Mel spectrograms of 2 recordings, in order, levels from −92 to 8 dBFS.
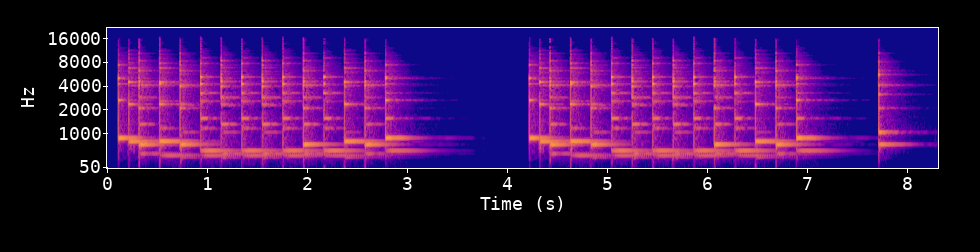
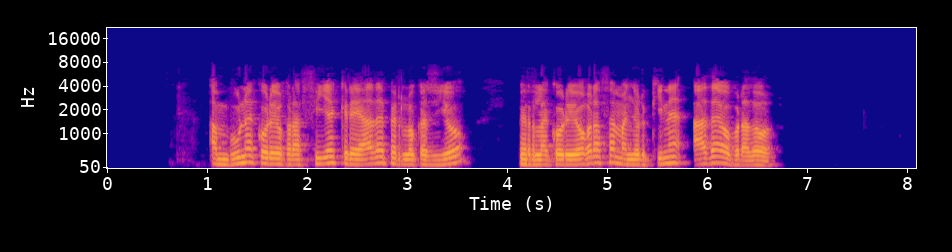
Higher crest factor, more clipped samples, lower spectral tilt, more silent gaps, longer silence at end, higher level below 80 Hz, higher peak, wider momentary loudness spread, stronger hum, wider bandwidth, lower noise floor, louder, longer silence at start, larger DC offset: first, 22 dB vs 16 dB; neither; second, 2.5 dB/octave vs -8.5 dB/octave; first, 3.83-4.21 s vs none; second, 0.35 s vs 1.4 s; second, -78 dBFS vs -56 dBFS; about the same, -2 dBFS vs 0 dBFS; about the same, 6 LU vs 5 LU; neither; first, 16.5 kHz vs 6.4 kHz; second, -70 dBFS vs under -90 dBFS; second, -21 LUFS vs -15 LUFS; second, 0.1 s vs 1.05 s; neither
